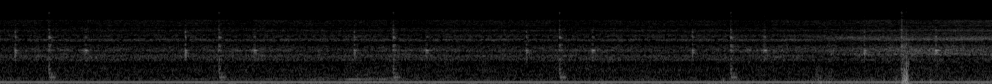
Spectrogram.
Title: 😭 HARD DISK CLICKING NOISE ( A DYING HARD DISK ) #shorts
